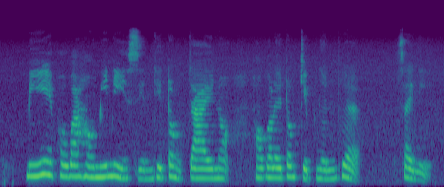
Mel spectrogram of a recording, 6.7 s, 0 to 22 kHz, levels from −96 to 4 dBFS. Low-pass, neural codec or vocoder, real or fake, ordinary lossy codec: none; none; real; none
